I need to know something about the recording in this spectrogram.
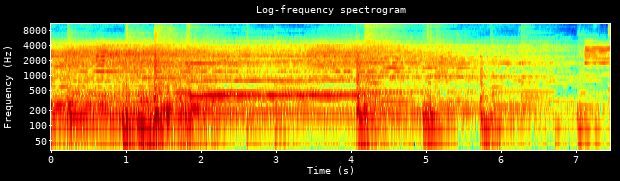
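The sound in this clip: Rock music from a 1970s Memphis band: a full, dense band mix with regular drum hits and sustained instruments, steady in loudness throughout.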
